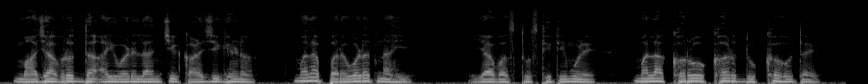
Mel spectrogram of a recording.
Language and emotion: Marathi, sad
